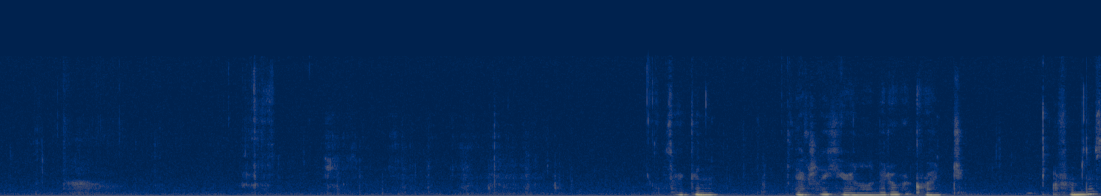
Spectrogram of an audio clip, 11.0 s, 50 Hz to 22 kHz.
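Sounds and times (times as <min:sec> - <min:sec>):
marshmallow crunching: 0:00.0 - 0:05.8
steady low hum: 0:00.0 - 0:11.0.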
